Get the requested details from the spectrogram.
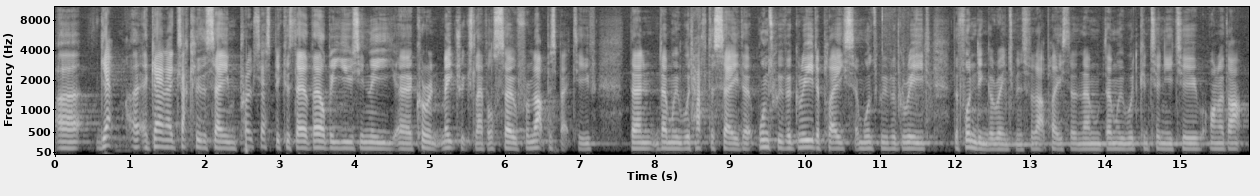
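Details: Adult man speaking; Normal adult male speech.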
